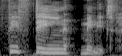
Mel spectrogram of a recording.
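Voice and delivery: Fifteen minutes dragged out slowly, FIFTEEN stressed; slow, stressed FIFTEEN in disbelief; slow mocking repeat. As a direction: stretch out FIFTEEN with scorn.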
